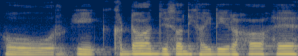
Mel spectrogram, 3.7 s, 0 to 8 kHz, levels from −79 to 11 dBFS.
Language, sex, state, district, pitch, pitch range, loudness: Hindi, male, Punjab, Fazilka, 130 Hz, 120-135 Hz, -14 LUFS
